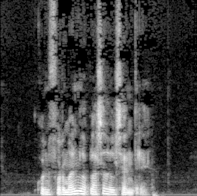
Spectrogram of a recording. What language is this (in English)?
Catalan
